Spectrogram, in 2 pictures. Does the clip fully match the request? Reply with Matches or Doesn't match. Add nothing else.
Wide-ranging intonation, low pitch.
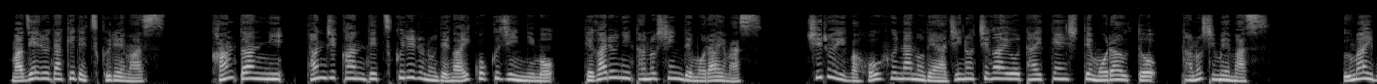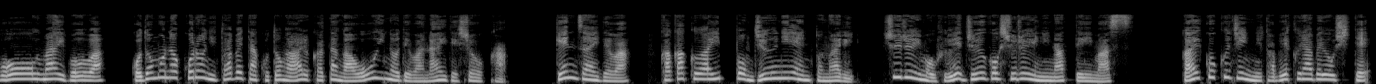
Doesn't match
